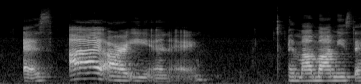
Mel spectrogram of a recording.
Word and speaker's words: Sirena: it and i said s-i-r-e-n-a and my mom used to hate it when people would call me serena y'all name is siren and like sirena that's it's not serena it's i'm like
